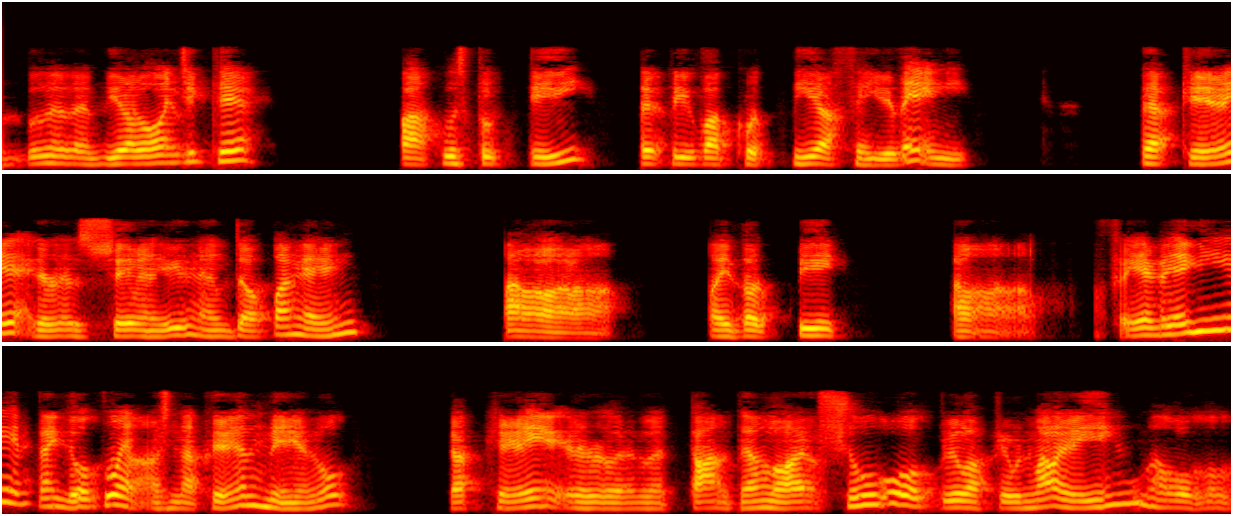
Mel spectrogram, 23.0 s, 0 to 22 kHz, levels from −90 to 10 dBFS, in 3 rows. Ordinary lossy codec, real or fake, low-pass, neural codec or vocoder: MP3, 48 kbps; fake; 7.2 kHz; codec, 16 kHz, 0.5 kbps, FreqCodec, larger model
